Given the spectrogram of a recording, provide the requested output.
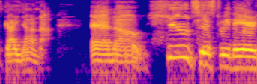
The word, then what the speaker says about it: Guyana: I'm going to say my perfect pronunciation is Gana. So there's a big Gana there. So it's not Ghana, it's Guyana.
